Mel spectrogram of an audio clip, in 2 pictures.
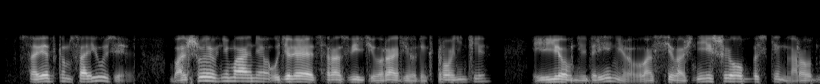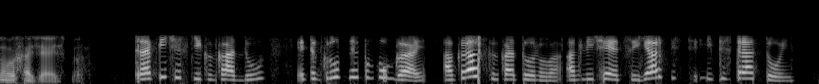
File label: speech melp 4400 bps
